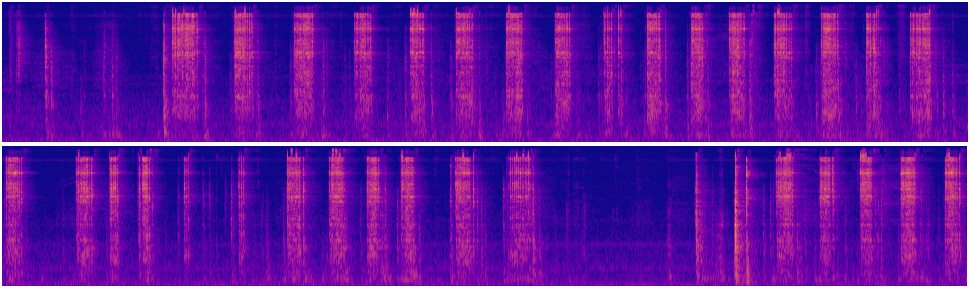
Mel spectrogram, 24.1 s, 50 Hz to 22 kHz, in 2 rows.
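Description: A ratchet clicks in quick repeated bursts while someone removes the 10mm nuts holding the coolant overflow tank on an LQ1 DOHC V6 engine, steady and close with brief pauses between runs.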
